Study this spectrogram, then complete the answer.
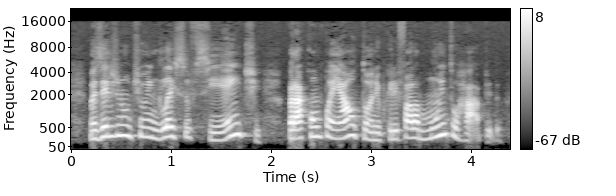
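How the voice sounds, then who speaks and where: Animated in tone, a woman with a Brazilian accent speaks at a high pitch with lively intonation. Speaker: event promoter. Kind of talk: sales pitch. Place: garden. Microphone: phone near.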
